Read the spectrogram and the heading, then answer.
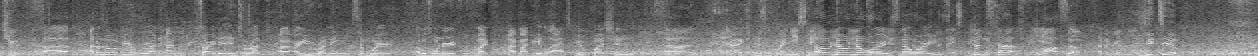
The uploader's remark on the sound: Live From WonderCon2018!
